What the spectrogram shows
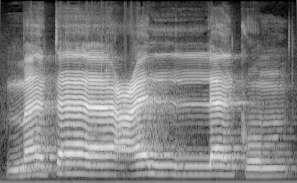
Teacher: اب ہم نے لام پر تشدید دیکھی تو لام ابھی یہ کہہ رہا ہے کہ مجھے عین کو میرے ساتھ ملاؤ۔ جب ہم نے عین کو لام سے ملایا پھر ہم اس الف کو نہیں پڑھیں گے، یہ گر جائے گا یعنی ختم ہو جائے گا۔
